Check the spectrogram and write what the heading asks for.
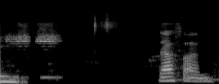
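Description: Speech stops after half a second and resumes near the end. In the pause there is a single short, sharp click about a second in, as from a computer mouse.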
